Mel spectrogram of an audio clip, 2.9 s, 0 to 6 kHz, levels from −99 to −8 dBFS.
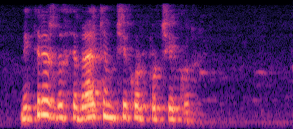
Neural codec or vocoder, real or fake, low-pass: autoencoder, 48 kHz, 128 numbers a frame, DAC-VAE, trained on Japanese speech; fake; 5.4 kHz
